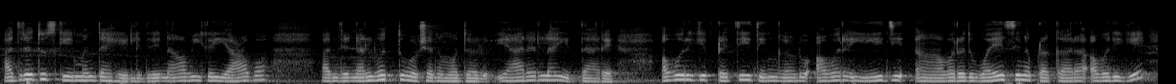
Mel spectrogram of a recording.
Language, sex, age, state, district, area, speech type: Kannada, female, 18-30, Karnataka, Udupi, rural, spontaneous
